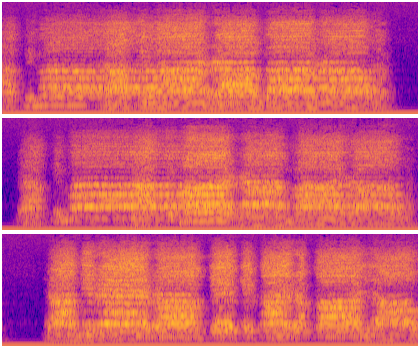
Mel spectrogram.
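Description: Male choir singing in several-part harmony, with a low bass part held beneath the melody. The phrases break off briefly twice, about four seconds in and again about eight and a half seconds in.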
